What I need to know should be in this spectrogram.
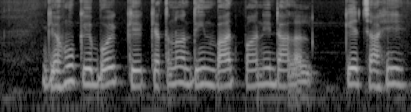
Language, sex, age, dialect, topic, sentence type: Maithili, male, 18-24, Bajjika, agriculture, question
